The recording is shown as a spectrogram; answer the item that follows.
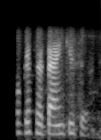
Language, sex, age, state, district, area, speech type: Telugu, female, 60+, Andhra Pradesh, Visakhapatnam, urban, conversation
